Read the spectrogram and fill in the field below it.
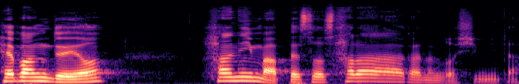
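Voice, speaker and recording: A man with a non-native accent and ordinary pitch variation, in a very clean recording with a silent background. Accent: non-native Korean. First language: English (speaking Korean). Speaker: pastor. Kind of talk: sermon. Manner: halting.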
